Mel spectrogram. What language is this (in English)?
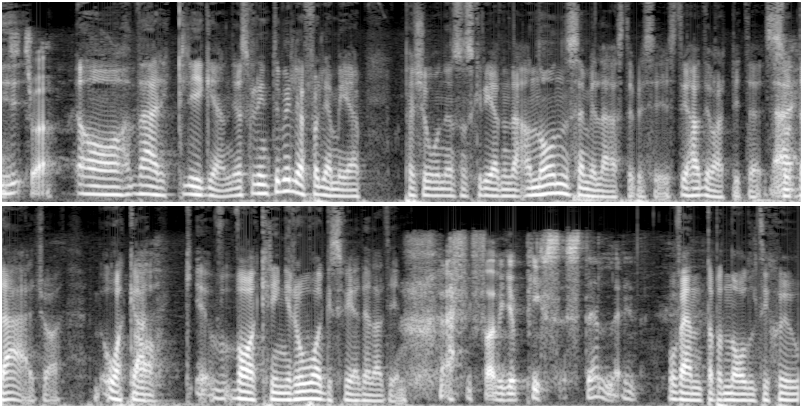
Swedish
